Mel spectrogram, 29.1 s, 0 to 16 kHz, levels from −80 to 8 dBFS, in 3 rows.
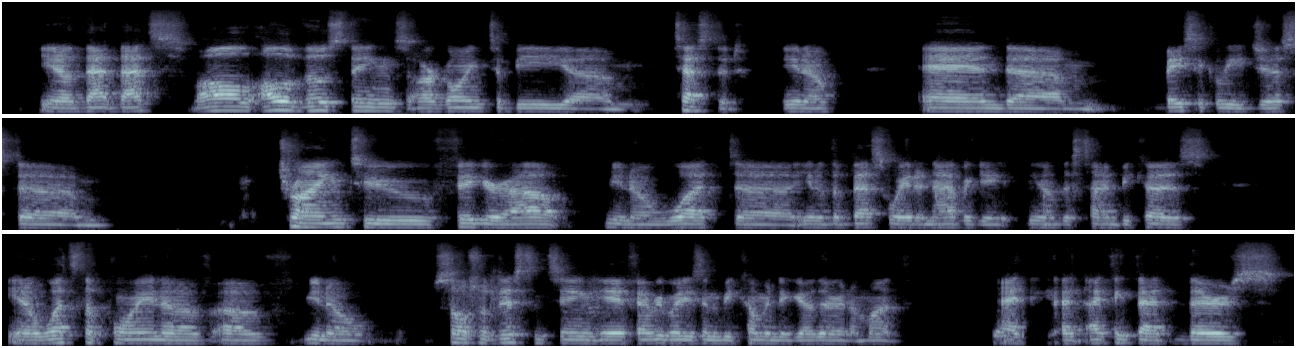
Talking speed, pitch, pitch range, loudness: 145 wpm, 110 Hz, 105-120 Hz, -23 LUFS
